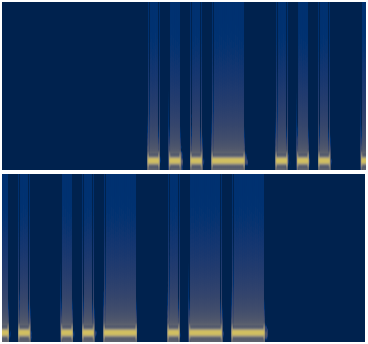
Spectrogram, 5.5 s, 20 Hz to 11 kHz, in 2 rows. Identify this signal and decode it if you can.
Morse code, heard as a keyed tone, about 15 wpm, 700 Hz. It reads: VSIUW
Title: Five Challenging Letter-Number Combinations 15wpm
